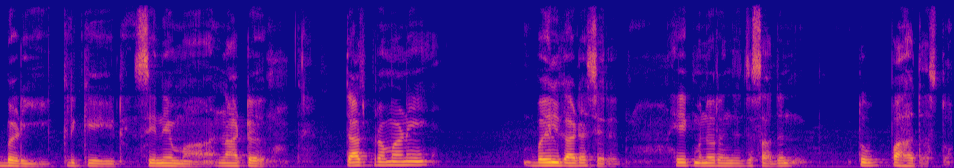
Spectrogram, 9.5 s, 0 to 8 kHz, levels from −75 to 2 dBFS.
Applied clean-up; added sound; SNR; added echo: none; none; none; none.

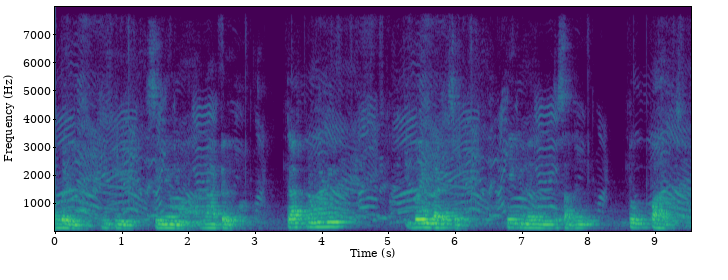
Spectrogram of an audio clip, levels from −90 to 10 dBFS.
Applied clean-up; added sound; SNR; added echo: none; Crowd; 18 dB; reverberation time 0.8 s.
